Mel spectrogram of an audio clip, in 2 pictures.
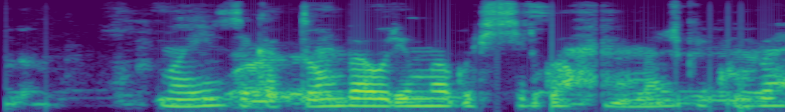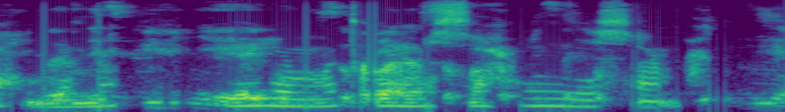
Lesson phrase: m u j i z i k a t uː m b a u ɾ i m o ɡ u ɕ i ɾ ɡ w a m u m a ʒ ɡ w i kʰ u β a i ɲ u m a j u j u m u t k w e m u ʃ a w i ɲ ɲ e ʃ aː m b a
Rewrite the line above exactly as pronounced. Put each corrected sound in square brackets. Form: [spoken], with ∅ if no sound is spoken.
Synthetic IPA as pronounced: m u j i z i k a t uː m b a u ɾ i m o ɡ u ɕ i ɾ ɡ w a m u m a ʒ ɡ w i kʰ u β a i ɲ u m a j u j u m u t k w e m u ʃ a w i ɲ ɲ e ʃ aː m b a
